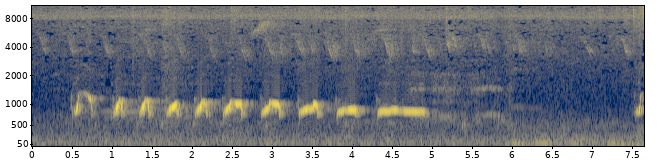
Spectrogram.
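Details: Bangkok zebra dove in Kediri, East Java, calm morning rhythm sung to draw other zebra doves into singing: nine or so quick, even, lilting coos followed by a single long, steady closing note; another phrase begins as it fades.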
